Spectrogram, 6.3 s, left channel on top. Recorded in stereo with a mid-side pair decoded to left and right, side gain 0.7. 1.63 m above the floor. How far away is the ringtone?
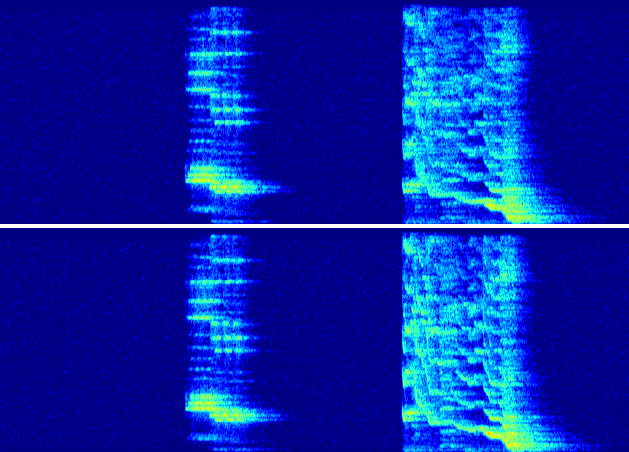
About 2.0 m.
